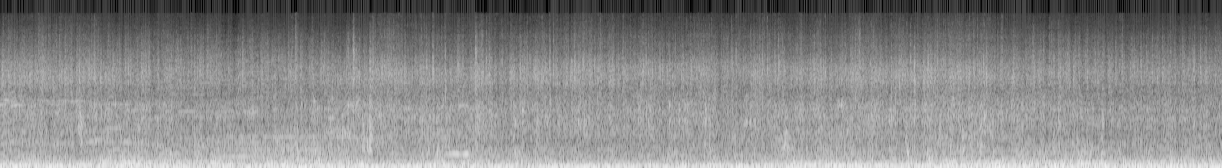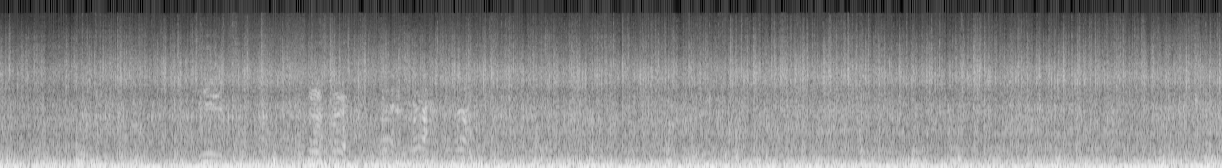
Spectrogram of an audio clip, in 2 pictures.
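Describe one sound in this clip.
Rain patters on a windshield.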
